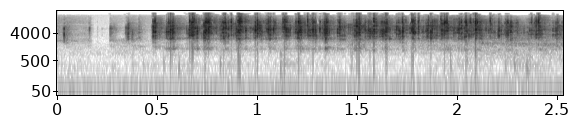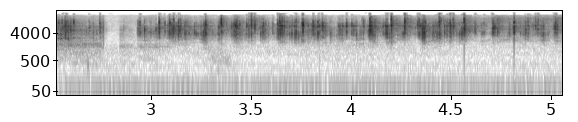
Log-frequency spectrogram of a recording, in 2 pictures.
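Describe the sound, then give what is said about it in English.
Dice rattle steadily for about five seconds before a roll, shaken in a hand or cup with a brief pause partway through. The clicking is bright and busy, and no one speaks. “Not using the die roller.”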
